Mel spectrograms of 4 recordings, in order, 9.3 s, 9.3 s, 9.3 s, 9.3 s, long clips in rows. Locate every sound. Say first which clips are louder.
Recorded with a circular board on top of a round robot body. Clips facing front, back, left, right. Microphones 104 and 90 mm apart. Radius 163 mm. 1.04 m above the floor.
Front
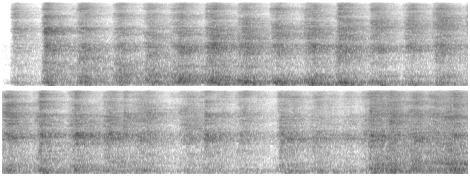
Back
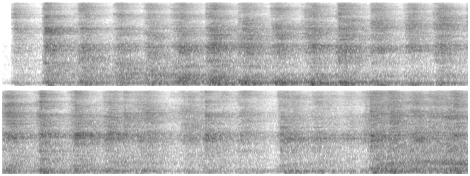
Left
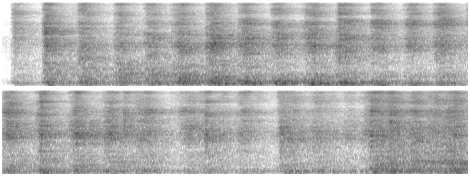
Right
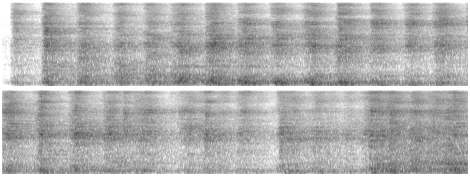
0.1 s tearing paper: front 1 dB, even; 20° right, 0.5 m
